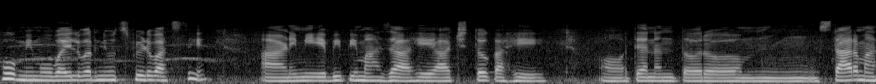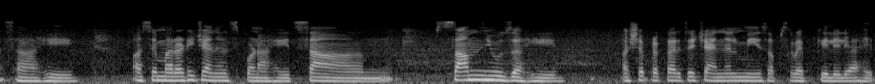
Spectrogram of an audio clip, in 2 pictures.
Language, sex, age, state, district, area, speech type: Marathi, female, 30-45, Maharashtra, Sindhudurg, rural, spontaneous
